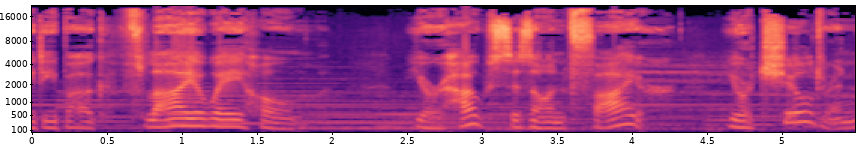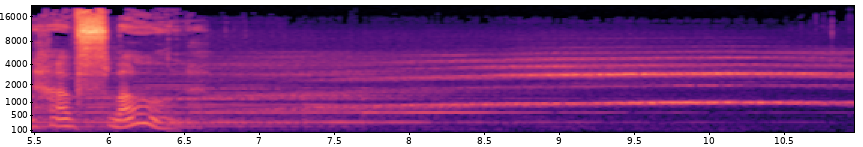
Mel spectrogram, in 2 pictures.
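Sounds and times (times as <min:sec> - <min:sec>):
speech: 0:00.0 - 0:02.0, 0:02.6 - 0:06.7
emergency vehicle siren wailing: 0:04.2 - 0:10.9.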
